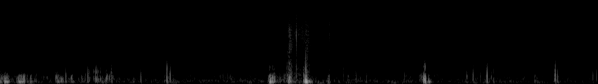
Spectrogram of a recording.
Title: My stomach growling 🥰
